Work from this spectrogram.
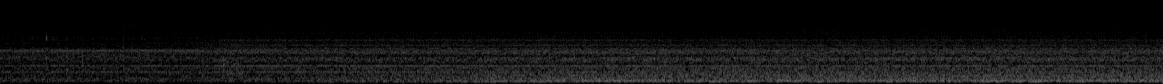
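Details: Corsair Hydro H100 CPU liquid cooler with stock fans on medium profile in a Cooler Master HAF X case: steady airy rush with a faint constant tone, fans too loud at medium and high; pump later failed.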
